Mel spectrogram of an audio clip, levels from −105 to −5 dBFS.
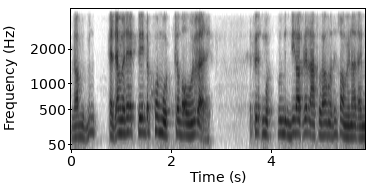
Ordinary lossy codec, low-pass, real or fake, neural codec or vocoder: none; 3.6 kHz; fake; codec, 16 kHz in and 24 kHz out, 0.6 kbps, FocalCodec, streaming, 2048 codes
